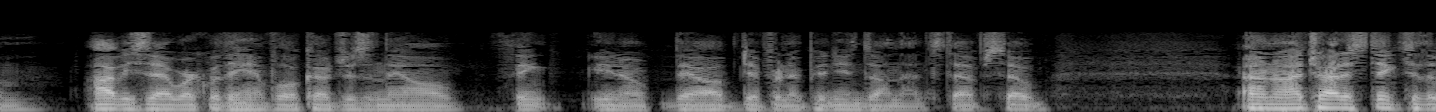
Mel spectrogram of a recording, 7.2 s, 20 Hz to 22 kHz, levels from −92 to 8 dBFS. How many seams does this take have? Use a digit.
0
